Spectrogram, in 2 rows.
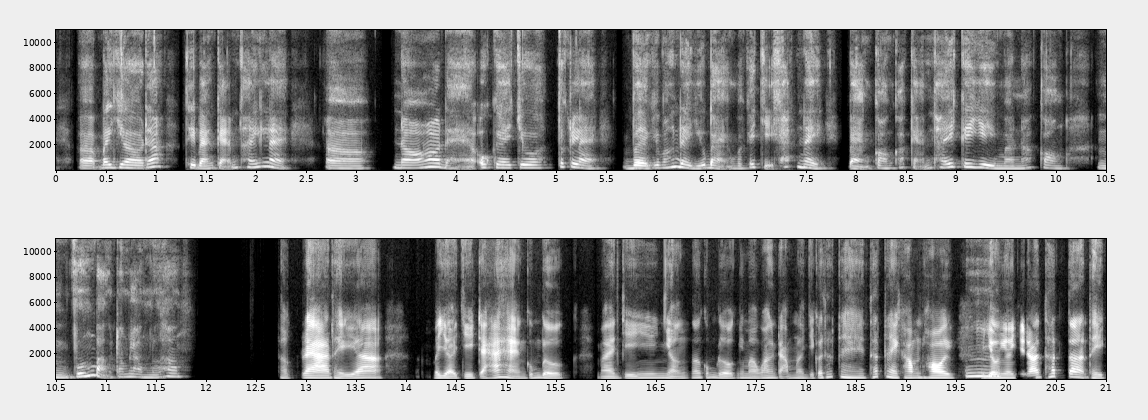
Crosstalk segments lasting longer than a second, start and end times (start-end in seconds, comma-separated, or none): none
